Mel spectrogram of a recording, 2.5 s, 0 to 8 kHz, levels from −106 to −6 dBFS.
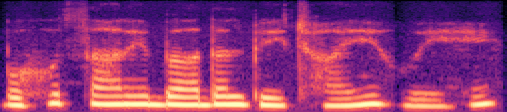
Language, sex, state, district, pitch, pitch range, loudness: Hindi, female, Arunachal Pradesh, Lower Dibang Valley, 210 Hz, 190-220 Hz, -12 LUFS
